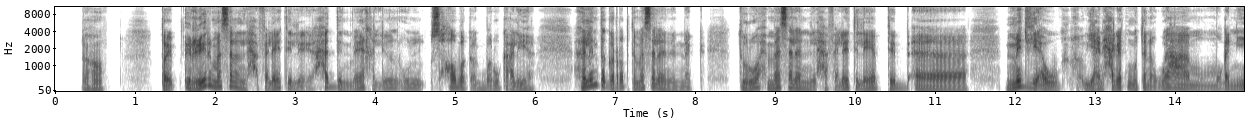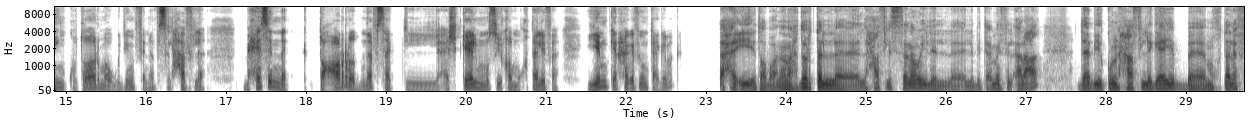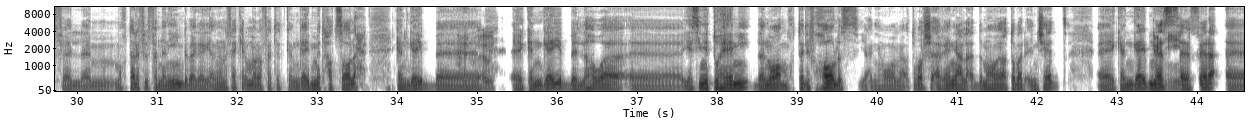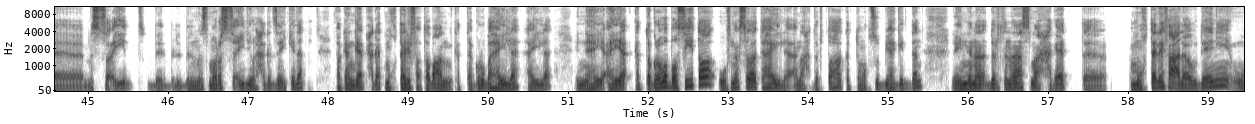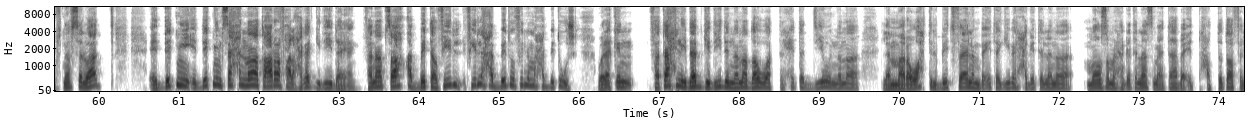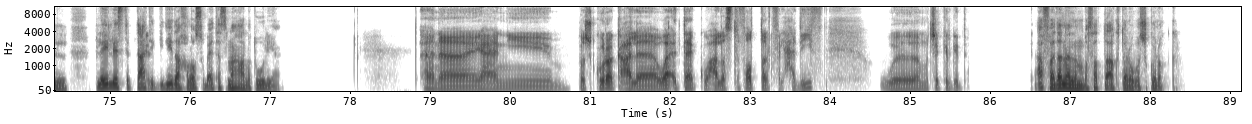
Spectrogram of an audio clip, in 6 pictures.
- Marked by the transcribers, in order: in English: "Medley"; in English: "الplaylist"; unintelligible speech
- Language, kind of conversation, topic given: Arabic, podcast, إزاي بتكتشف موسيقى جديدة عادة؟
